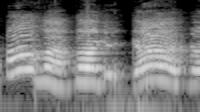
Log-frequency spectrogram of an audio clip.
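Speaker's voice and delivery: high, loud frustrated yelling; frustrated screaming. Real, not acted. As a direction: scream it out in despair. Stream breaks, screaming in frustration.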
